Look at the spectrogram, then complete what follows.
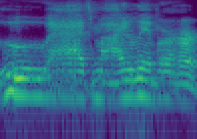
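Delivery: eerie, spooky ghost voice, very slow, drawn right out. Storyteller telling a ghost story, voicing the ghost, spooky ghost voice. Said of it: "I'm really enjoying the ghost voice".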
